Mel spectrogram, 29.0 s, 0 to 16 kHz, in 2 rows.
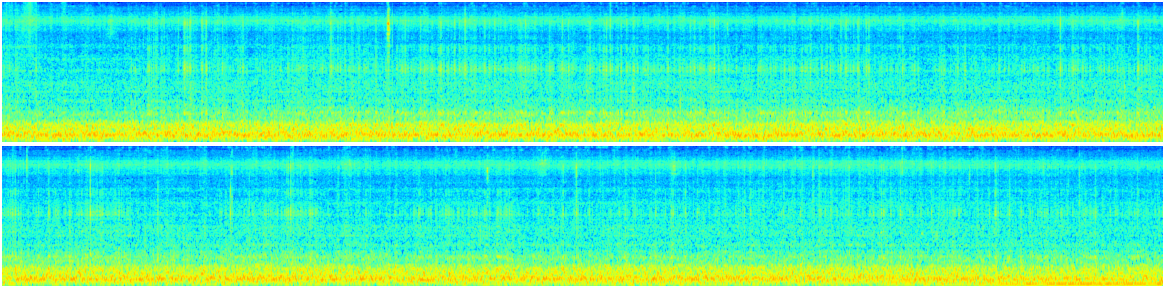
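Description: Boeing 737 cabin noise in flight from a window seat over the wing: a loud, steady rumble and rush of the jet engines and airflow. A deeper low rumble comes in near the end.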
